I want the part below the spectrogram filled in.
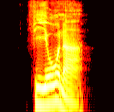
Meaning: a female given name from the Goidelic languages, popular in the 1990s and the 2000s
- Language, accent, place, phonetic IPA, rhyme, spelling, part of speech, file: German, Germany, Berlin, [fiˈoːna], -oːna, Fiona, proper noun, De-Fiona.ogg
